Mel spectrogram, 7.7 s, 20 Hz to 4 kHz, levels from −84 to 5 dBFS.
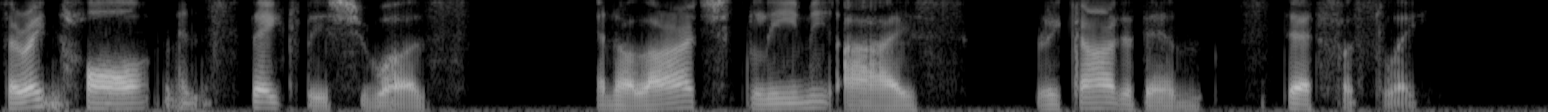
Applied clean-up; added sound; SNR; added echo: neural diffusion model UNIVERSE++.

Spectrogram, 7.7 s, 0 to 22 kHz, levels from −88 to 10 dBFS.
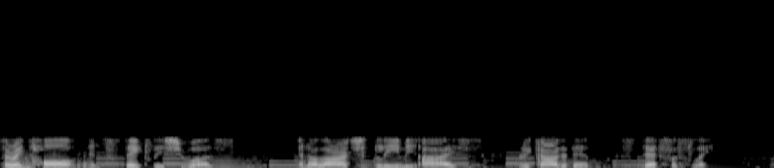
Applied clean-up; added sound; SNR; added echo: classical method spectral subtraction.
